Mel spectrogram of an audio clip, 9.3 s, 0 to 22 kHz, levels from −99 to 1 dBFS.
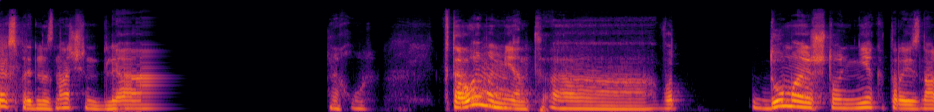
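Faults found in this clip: Repeated packet loss (robotic sound), 1.13 to 1.42 s. Choppy, robotic speech with four short holes, the longest about 36 ms. Jitter buffer and concealment patching each gap by stretching the last sound, so about a third of this span is synthetic fill.

Long network dropout, 1.44 to 3.29 s. Concealment buzz decays, then silence for about 1.5 s. Roughly 1.8 s of speech never played. Speech resumes after the gap with that section lost. Likely cause is a transport outage upstream of the receiver.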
